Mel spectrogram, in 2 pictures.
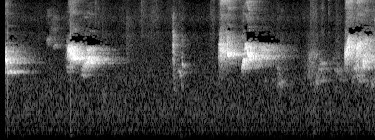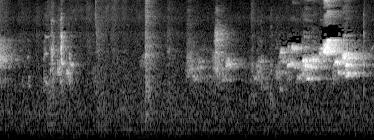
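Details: Caged red-whiskered bulbul from Thailand, just finished moulting, singing short bright warbled phrases around two to four seconds apart, each a burst of chirpy notes, with quiet clicks between.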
